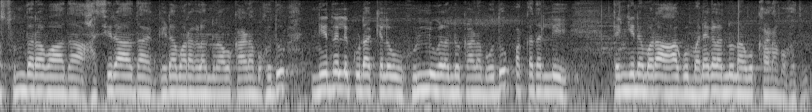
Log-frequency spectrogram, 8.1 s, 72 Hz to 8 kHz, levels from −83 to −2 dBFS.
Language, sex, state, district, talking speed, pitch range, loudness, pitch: Kannada, male, Karnataka, Chamarajanagar, 135 wpm, 155-170 Hz, -20 LUFS, 165 Hz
